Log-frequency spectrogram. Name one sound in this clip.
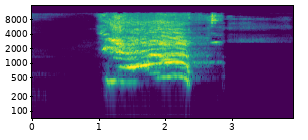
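A young woman cries out loudly in pain.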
